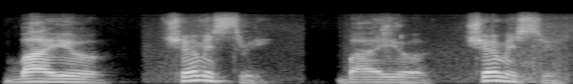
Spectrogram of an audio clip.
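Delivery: biochemistry said slowly, each syllable clear; slow modelled word. Shown as a demonstration. Teacher modelling biochemistry slowly for a student. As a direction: drag out biochemistry for the learner. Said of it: "lo mismo es con bioquímica".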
